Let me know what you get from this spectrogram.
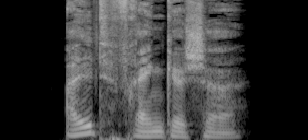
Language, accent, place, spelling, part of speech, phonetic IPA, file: German, Germany, Berlin, altfränkische, adjective, [ˈaltˌfʁɛŋkɪʃə], De-altfränkische.ogg
- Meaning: inflection of altfränkisch: 1. strong/mixed nominative/accusative feminine singular 2. strong nominative/accusative plural 3. weak nominative all-gender singular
